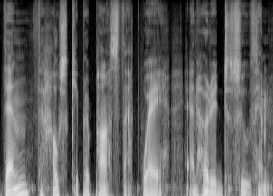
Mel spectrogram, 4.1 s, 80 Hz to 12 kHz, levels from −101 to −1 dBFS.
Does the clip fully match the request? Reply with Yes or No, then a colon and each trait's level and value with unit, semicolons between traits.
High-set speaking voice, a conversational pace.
No: very low, 85 Hz; average, 160 wpm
